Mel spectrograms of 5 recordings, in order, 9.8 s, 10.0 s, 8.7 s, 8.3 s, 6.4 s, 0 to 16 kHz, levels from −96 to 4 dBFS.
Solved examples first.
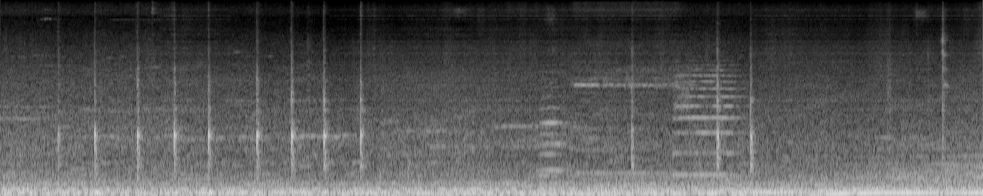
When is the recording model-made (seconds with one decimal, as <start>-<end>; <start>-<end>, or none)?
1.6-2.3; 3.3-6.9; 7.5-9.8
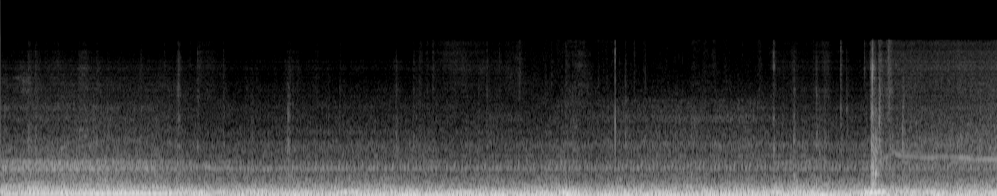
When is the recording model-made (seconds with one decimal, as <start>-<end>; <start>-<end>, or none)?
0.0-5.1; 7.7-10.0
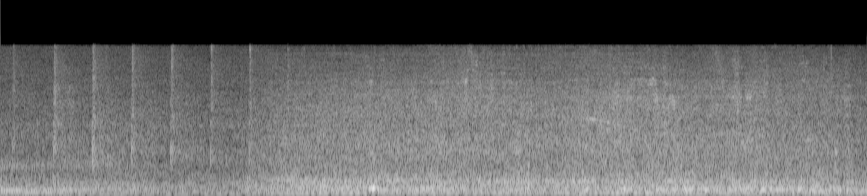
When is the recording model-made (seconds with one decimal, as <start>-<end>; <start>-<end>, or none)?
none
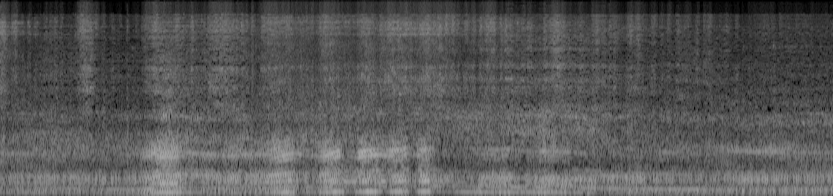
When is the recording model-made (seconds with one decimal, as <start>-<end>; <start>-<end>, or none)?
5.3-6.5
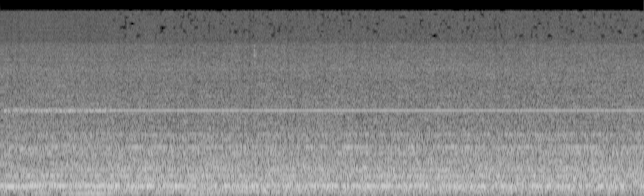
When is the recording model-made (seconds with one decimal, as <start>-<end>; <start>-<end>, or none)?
0.0-1.1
